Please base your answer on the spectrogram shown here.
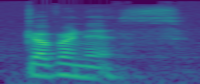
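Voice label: "governess", American English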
